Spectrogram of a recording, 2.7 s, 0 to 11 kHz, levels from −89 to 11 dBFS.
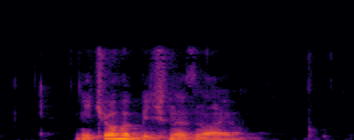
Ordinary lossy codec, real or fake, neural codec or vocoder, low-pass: AAC, 64 kbps; real; none; 7.2 kHz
